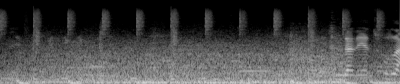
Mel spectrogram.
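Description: City street noise with road traffic, under background music with a steady ticking beat; a voice speaks and laughs near the end.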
